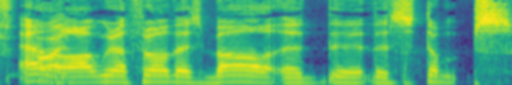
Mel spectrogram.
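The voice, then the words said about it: Put-on English cricketer Yorkshire accent. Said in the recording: “he's got a very crickety accent ... cricketers all talk a bit like this ... Yorkshire”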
